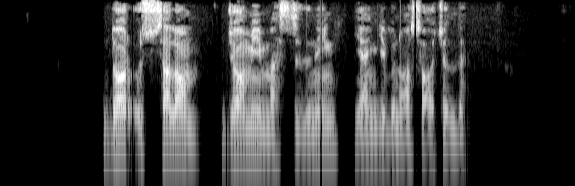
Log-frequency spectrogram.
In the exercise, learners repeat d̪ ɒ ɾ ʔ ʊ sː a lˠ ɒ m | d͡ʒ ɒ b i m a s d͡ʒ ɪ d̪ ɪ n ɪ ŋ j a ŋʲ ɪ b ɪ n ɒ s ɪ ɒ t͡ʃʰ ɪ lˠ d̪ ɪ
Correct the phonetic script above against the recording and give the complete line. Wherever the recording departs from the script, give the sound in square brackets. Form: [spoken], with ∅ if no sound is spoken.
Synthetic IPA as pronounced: d̪ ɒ ɾ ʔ ʊ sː a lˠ ɒ m | d͡ʒ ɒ [m] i m a s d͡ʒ ɪ d̪ ɪ n ɪ ŋ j a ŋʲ ɪ b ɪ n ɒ s ɪ ɒ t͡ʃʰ ɪ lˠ d̪ ɪ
